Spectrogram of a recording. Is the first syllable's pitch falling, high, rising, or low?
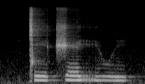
low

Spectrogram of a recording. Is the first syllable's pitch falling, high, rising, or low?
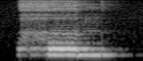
low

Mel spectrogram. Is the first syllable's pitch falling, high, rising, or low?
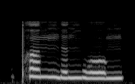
high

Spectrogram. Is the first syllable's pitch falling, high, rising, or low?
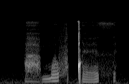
low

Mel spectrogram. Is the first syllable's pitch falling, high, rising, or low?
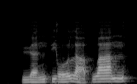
rising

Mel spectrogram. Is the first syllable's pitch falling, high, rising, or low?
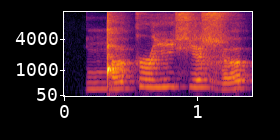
rising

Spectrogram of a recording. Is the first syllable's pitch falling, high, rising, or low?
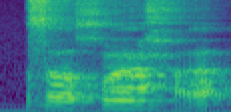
high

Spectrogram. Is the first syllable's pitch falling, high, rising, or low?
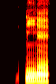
high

